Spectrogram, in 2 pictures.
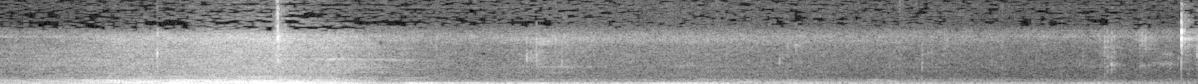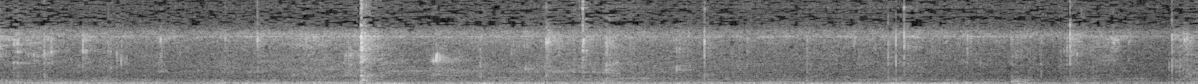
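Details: A low rumble swells and fades over the first few seconds, followed by faint scattered clicks and taps in a quiet indoor space.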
